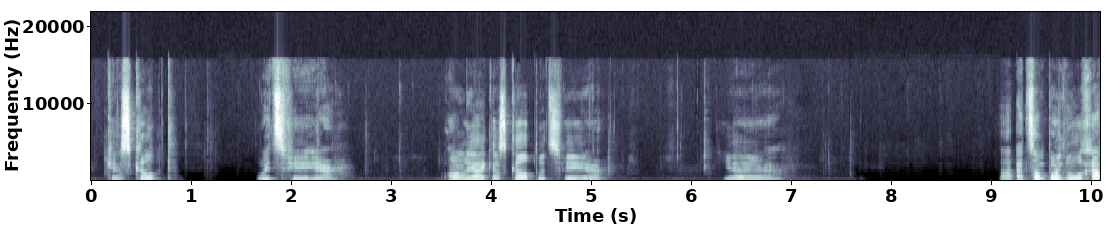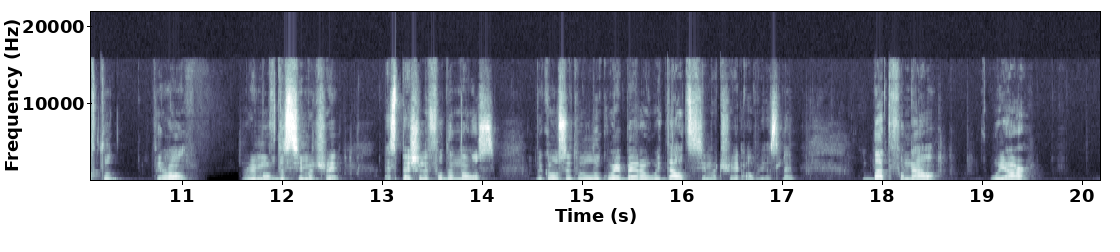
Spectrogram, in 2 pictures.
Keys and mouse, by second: 0.0-0.4 typing, 11.8 g, 12.2 ], 12.4 ], 12.5 ], 18.4 1.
